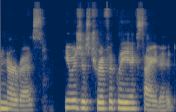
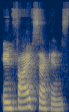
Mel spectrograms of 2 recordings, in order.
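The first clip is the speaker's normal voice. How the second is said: ordinary delivery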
